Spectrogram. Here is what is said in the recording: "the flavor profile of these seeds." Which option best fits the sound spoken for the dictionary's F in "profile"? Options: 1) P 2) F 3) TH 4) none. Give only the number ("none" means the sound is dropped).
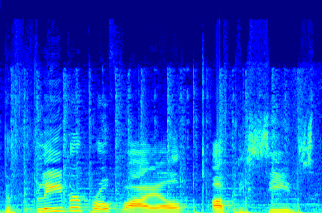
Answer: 2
